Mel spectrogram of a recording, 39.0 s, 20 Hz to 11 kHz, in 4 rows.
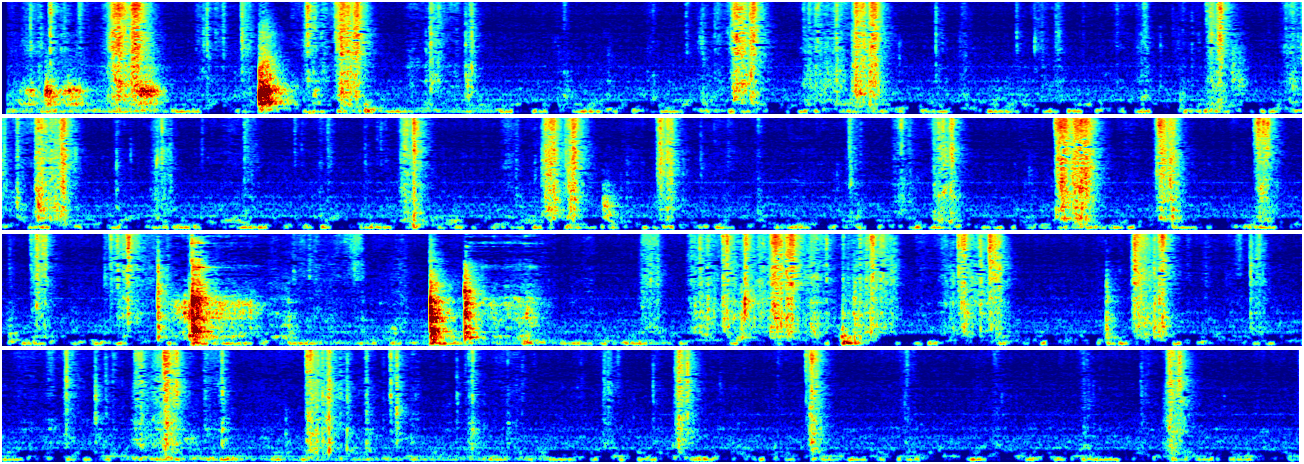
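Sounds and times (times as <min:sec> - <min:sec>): dishes and utensils clattering: 0:20.7 - 0:21.6, 0:22.8 - 0:23.6.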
